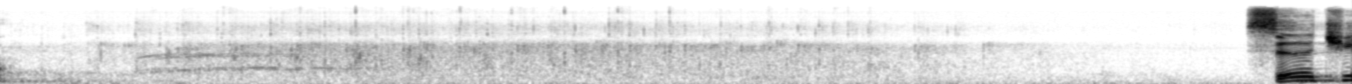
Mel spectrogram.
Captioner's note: applause, cheering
